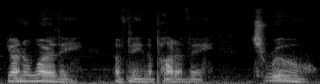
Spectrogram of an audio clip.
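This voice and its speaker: A man voicing a gruff, scornful orc bully with a gravelly, barking delivery in a tabletop game. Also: mid-range voice, moderate pace, darkish tone. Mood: scornful, angry. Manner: contemptuous, barking.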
